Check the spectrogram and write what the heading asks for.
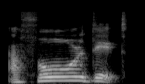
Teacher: Y luego afford termina también en D. Entonces esa D se conecta con la I.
